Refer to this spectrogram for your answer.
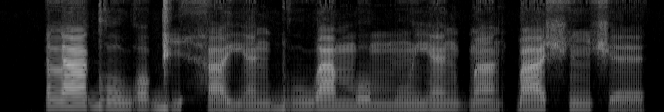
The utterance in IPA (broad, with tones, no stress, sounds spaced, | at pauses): l a˦ ɡ o˦˨ w ɔ˨˦ ɡ i˧ h a˨ j ɛ̃˨˦ ɡ͡b u˧ w a˦ m o˦˨ m ũ˨˦ j ɛ̃˧ ɡ͡b ã˨ k͡p a˨˦ ʃ ĩ˦˨ ʃ ɛ˨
